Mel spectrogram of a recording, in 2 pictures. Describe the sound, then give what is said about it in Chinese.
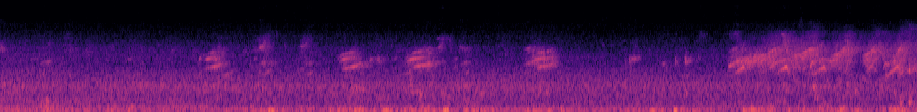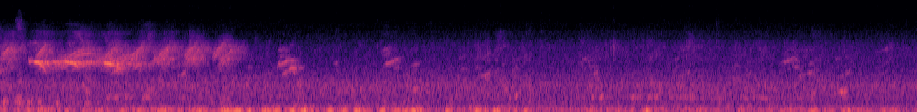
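Wild birds flying overhead chirp outdoors, heard while birdwatching from a hammock during a holiday, in short, repeated high-pitched bursts, with a denser flurry of calls in the middle, over a steady low rumble of background noise. “听着鸟叫、看着鸟飞”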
